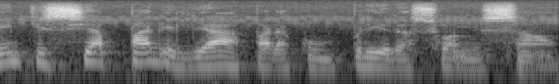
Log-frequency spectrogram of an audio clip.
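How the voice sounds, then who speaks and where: Noticeable background noise sits behind a man's voice at medium pitch. His intonation is lively. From southern Brazil. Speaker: politician. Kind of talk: TV debate interview.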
